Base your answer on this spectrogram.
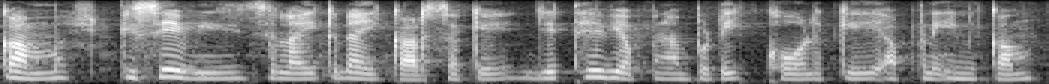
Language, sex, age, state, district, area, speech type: Punjabi, female, 30-45, Punjab, Ludhiana, urban, spontaneous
